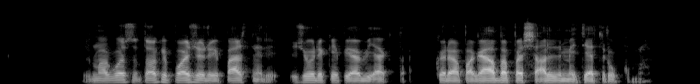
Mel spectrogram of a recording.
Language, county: Lithuanian, Kaunas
